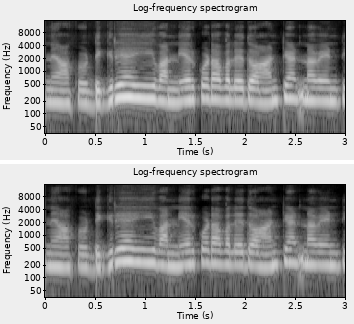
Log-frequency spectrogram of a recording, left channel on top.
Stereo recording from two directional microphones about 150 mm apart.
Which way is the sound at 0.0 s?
30° left (ahead or behind).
